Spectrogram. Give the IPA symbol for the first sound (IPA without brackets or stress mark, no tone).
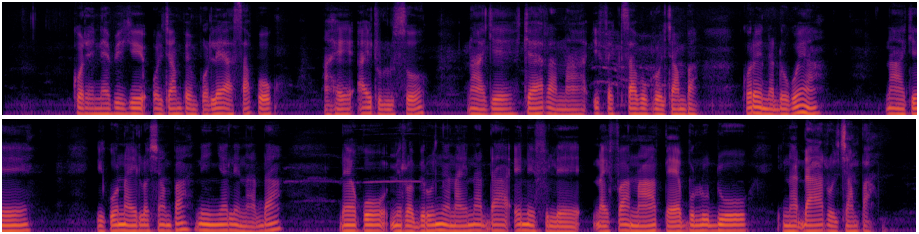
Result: k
